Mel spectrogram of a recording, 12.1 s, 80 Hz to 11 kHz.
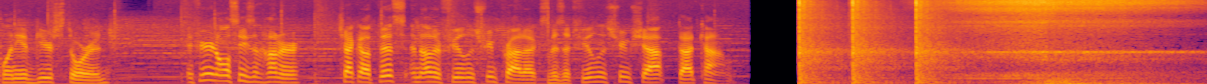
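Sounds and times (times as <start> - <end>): sharp impact hits: 8.0 - 12.0
deep rumbling swell: 9.4 - 12.0
high steady tone: 9.4 - 12.0.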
